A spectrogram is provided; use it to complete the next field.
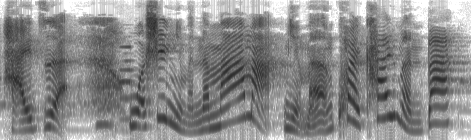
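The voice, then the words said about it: Hoarse wolf voice posing as mother. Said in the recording (Chinese): “沙哑的声音说”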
